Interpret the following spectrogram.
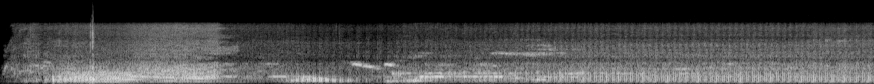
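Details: One-year-old WEN 2000 W inverter generator after clogged spark arrestor cleaned (no-start fix): engine catches after a few rough seconds, then settles into a steady even drone under light load; runs normally.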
